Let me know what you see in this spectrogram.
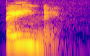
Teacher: En el segundo ejemplo, peine. La semivocal se coloca después, se pronuncia después de la vocal normal E.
